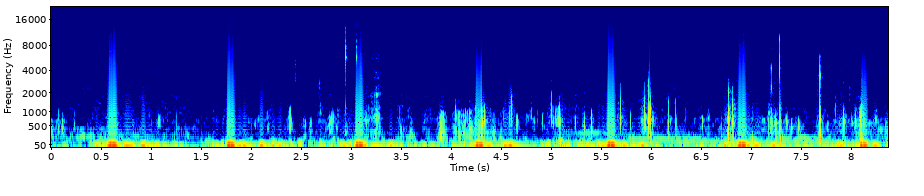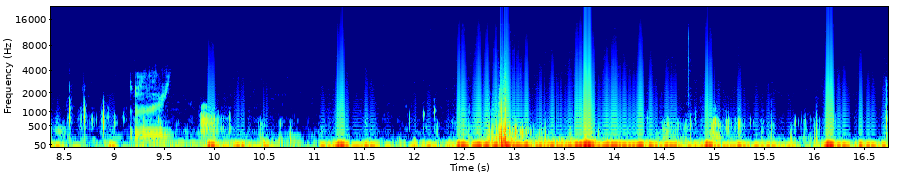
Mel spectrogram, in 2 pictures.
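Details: Stomach growling from hunger, with low irregular gurgling and rumbling bursts and a longer growl near the end: borborygmi.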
